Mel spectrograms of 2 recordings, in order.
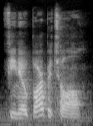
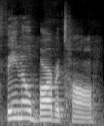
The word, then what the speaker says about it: phenobarbital: And this is how it's pronounced. Phenobarbital. Phenobarbital.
